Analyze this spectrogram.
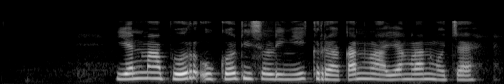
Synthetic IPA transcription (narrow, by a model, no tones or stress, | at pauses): jɛnmab̥ʊ̤ruɡ̥ɔ̤d̪̥i̤səliŋiɡ̥əɾa̤kanŋlajaŋlanŋot͡ʃɛ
